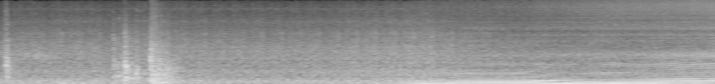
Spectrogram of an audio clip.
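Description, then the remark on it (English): Two car doors thud shut in quick succession as a man gets in to be given a lift. After a short pause the engine starts and revs steadily as the car pulls away, a low rumble rising in pitch. “Got a car here. Would you like a lift?”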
